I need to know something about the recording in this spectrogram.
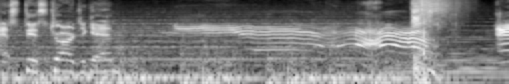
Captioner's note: Gaylord_Steambath wails in summoning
